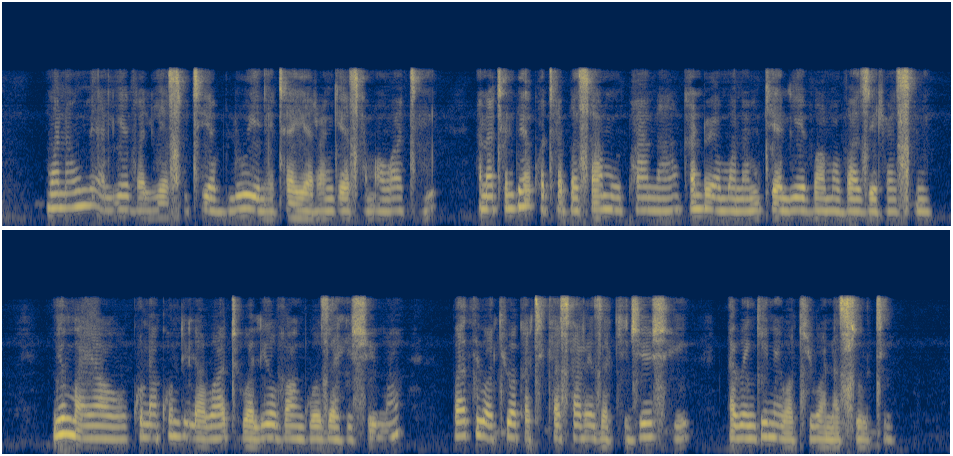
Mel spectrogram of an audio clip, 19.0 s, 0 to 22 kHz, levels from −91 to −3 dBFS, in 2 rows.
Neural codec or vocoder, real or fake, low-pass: codec, 44.1 kHz, 7.8 kbps, DAC; fake; 7.2 kHz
